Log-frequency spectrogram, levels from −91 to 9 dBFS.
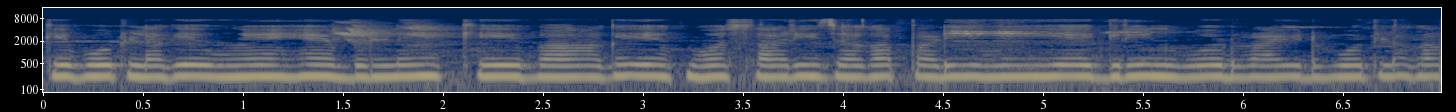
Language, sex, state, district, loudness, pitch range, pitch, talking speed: Hindi, female, Jharkhand, Sahebganj, -31 LUFS, 220-230 Hz, 225 Hz, 190 wpm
